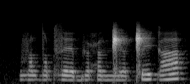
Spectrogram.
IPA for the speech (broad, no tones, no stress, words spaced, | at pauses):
vəldˤəb zɛ bʉħɯŋ͡ǁɪɐ̯ǁe ɡa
